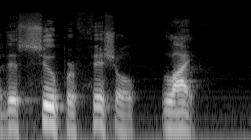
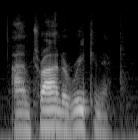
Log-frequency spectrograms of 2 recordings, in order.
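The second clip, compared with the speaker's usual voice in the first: quiet aside; 2 semitones lower, 10 dB quieter, faster than usual. Real, not acted. Preacher confiding his aim to the congregation, quiet quick aside. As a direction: drop the volume and say it quickly. Softer repeat after emphatic plea.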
